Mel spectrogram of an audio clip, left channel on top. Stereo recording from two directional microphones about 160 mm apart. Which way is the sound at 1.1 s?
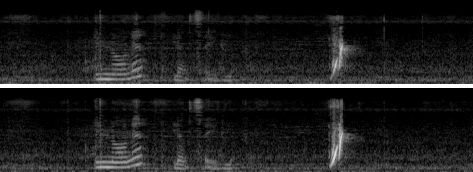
55° right (ahead or behind).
